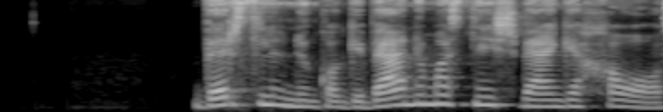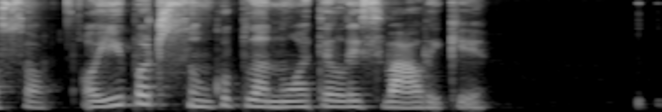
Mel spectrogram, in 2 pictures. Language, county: Lithuanian, Klaipėda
